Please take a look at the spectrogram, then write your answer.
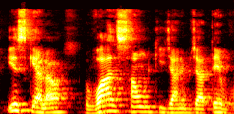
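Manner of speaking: ordinary talk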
